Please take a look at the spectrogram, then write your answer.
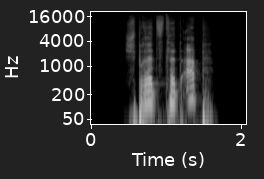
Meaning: inflection of abspritzen: 1. second-person plural preterite 2. second-person plural subjunctive II
- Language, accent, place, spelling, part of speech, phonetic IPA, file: German, Germany, Berlin, spritztet ab, verb, [ˌʃpʁɪt͡stət ˈap], De-spritztet ab.ogg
